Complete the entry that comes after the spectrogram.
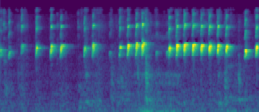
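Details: European goldfinch, female, uttering her one call type: clipped high twittering notes repeated fast, about four per second, uneven at first and then steadier and louder toward the end.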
